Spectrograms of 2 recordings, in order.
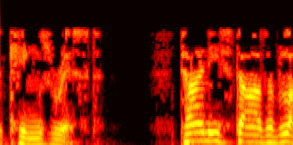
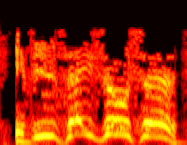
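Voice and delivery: high, earnest troll voice, raised; a big dim troll, eager to help; troll Detritus. A narrator's reading. Troll sergeant offering Vimes the chalk, eagerly. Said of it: "Detritus answering".

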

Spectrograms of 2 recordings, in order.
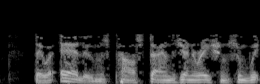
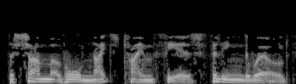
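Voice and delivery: ordinary delivery

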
